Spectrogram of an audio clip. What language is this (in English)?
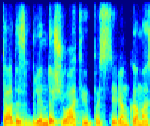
Lithuanian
